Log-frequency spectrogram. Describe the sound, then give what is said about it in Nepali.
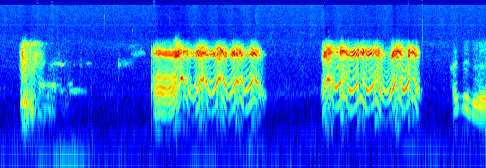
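A person imitating a dog while out on a road: a short vocal yelp, then two long wavering, whimpering howl-like bursts with a quivering pitch, and the start of another. “आज यसो बाटोमा छु दिदी, आज कुकुर नकल गर्छु दिदी।”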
